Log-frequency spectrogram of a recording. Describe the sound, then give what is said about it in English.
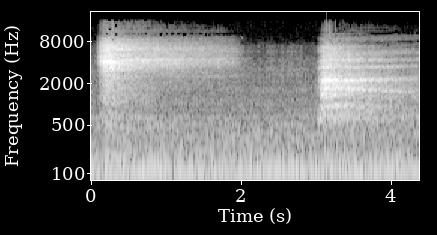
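Two long, loud breaths during a guided deep-breathing exercise on a marathon walk: a deep rushing breath and, after a short pause, an airy exhale through the mouth, over a steady low hum. “Inhale. Exhale through the mouth. One more. Deep one.”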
